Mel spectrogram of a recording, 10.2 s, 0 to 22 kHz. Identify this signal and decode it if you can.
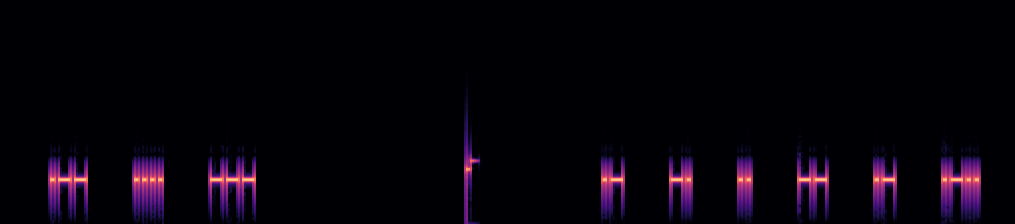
Morse code, heard as a keyed tone, about 30 wpm, spaced as for 14 wpm, 700 Hz. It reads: WHO ANIMAL
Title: 4x Character Spacing - Top 200 Words - 30wpm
